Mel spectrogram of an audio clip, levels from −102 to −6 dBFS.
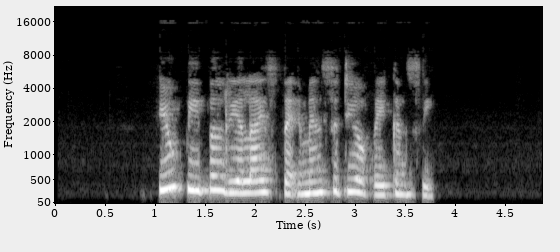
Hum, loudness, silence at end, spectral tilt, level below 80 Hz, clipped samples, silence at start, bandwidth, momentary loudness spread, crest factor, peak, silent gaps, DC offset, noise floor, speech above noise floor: none; -15 LUFS; 1.1 s; -7 dB/octave; -62 dBFS; under 0.1%; 1.05 s; 7.2 kHz; 9 LU; 14 dB; -2 dBFS; none; under 0.1%; -76 dBFS; 62 dB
